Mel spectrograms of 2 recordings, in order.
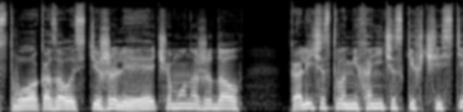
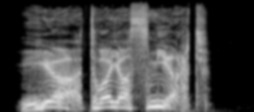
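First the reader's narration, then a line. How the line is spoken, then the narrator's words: Impatient attacking snarl. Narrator (Russian): рыкнул атакующий Сахал, которому надоело ждать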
